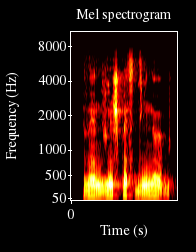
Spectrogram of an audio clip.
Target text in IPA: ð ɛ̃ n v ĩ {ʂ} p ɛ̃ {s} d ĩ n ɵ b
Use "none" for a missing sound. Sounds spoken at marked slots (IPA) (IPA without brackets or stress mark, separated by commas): ʂ, s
